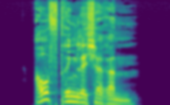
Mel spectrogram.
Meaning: strong dative masculine/neuter singular comparative degree of aufdringlich
- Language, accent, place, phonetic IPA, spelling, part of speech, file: German, Germany, Berlin, [ˈaʊ̯fˌdʁɪŋlɪçəʁəm], aufdringlicherem, adjective, De-aufdringlicherem.ogg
